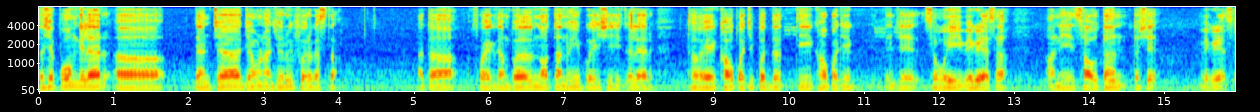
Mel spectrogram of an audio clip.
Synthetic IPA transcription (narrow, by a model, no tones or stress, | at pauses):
t̪əɕ̬eponɡeljaɾ | t̪jãɲt͡ɕjad͡ʑəwɳat͡ɕeɾuifəɾəkast̪a̰ | a̰t̪afɔɾekd͡zampəlnɔt̪anuipəjɕiːd͡zaljaɾ | t̪ʰəjkʰawpat͡ɕiːpəd̪ʱːət̪ːikʰawpat͡ɕe | t̪jaɲt͡ɕesəʋjiʋeɡɭeasa | a̰ñisawt̪ant̪əɕe | ʋeɡɭeasa̰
